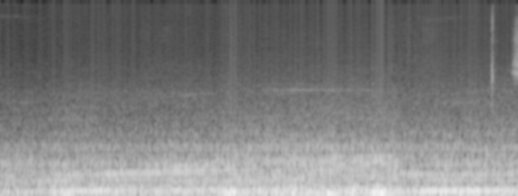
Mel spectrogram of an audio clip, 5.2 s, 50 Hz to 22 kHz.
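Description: A 2021 Hyundai Veloster N engine with 8-speed DCT in normal mode, driving at night, hums steadily at moderate revs, with a smooth drone and slight swells in pitch.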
